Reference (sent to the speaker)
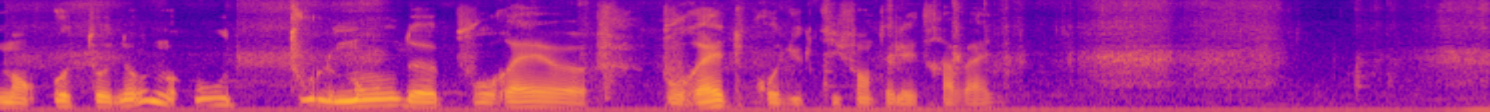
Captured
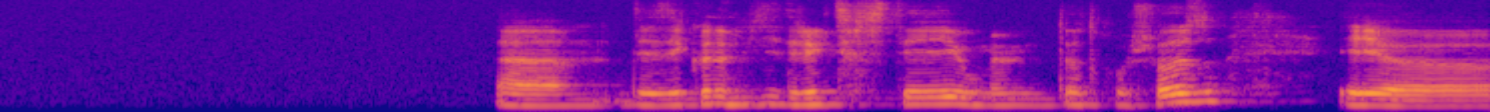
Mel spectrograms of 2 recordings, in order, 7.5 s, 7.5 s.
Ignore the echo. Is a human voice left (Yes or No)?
Yes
